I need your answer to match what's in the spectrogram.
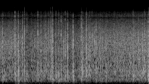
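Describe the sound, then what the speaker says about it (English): Steady rain patters densely on a shelter over a hammock at a camp, a constant close hiss with scattered sharper drops and no voices. "But we've got rain now, so we're under shelter."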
